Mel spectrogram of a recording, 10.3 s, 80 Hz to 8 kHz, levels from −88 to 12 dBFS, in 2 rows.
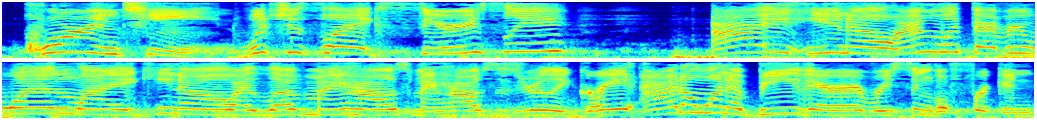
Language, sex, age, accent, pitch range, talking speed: English, female, 20-39, American, 230-320 Hz, 185 wpm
